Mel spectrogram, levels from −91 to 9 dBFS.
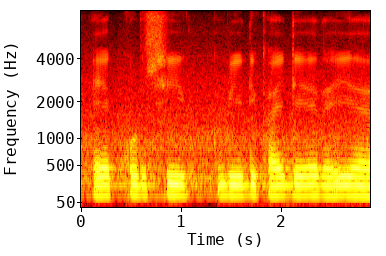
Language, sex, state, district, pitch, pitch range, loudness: Hindi, male, Uttar Pradesh, Shamli, 115 Hz, 115-120 Hz, -11 LUFS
